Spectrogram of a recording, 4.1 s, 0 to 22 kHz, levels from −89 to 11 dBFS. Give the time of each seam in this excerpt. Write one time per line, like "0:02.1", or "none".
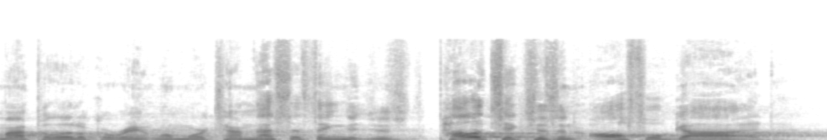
0:02.1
